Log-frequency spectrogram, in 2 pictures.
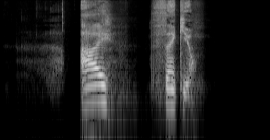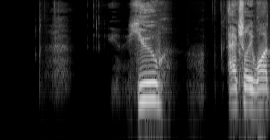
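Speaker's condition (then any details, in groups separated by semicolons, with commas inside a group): Stuttering; stutters when very talkative or engaged in a topic, apologizes for stuttering on air; blocks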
